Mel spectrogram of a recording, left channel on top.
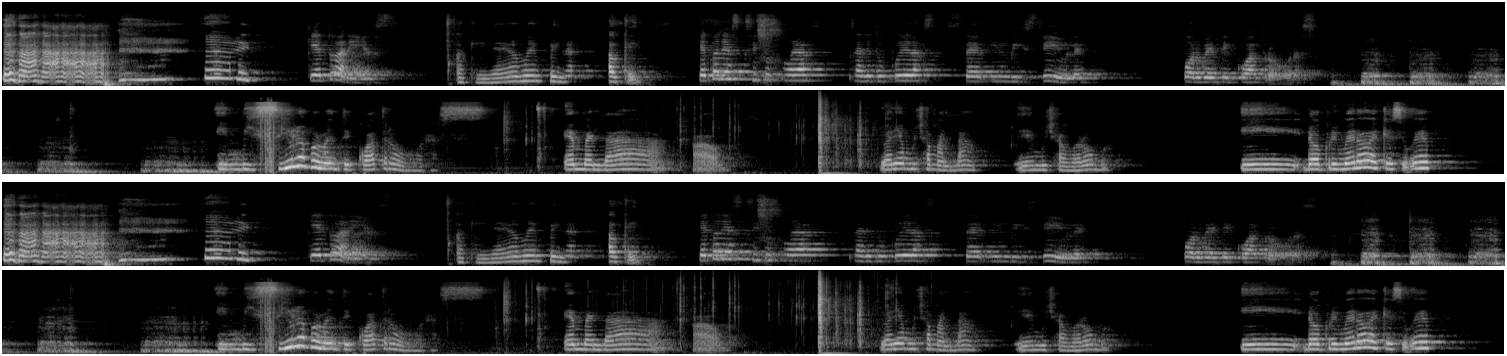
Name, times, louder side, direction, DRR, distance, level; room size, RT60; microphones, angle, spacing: voice 1, 0.0-2.6 4.5-5.7 6.1-6.4 17.2-19.8 20.4-22.3 23.8-24.8 25.2-26.1 27.4-29.3, left 2 dB, 20° left, 11 dB, 0.8 m, -23 dB
voice 2, 3.1-3.8 5.1-5.2 5.6-5.7 7.0-8.1 8.5-9.3 9.6-10.9 11.8-13.0, left 2 dB, 60° left, 8 dB, 4.9 m, -28 dB
sound 1, 13.3-17.4 17.8-17.9 18.4-19.1 19.5-19.6 20.0-20.1, right 1 dB, 60° right, 2.0 m, -36 dB
Crack, 19.8-24.5, right 6 dB, 25° right, 1.2 m, -32 dB
27.5 x 14.5 x 9.7 m, 0.84 s
head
